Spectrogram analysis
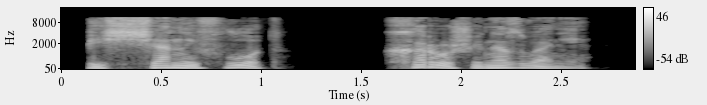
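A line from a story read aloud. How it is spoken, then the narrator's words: Smirking grunt. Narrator (Russian): хмыкнул я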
